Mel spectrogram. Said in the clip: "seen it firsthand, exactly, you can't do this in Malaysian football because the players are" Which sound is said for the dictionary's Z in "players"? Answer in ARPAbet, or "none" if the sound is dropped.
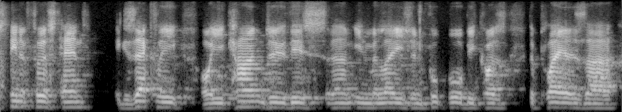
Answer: Z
